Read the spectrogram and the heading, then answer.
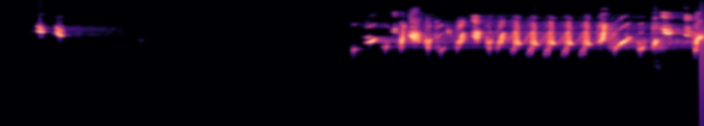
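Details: Song of an Algerian goldfinch, Souk Ahras region (Kef El Hamam), Algeria: two isolated high tinkling notes, a pause of two seconds, then a dense burst of liquid twitters and chirps continuing to the end.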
